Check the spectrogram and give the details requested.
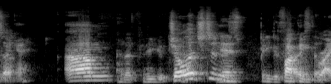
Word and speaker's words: Joel Edgerton: joining with Will Smith and Joe Egerton. I knew you'd say it wrong. I read Joel Edgerton on your notes and I was like, he'd say it's Joel Edgerton.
